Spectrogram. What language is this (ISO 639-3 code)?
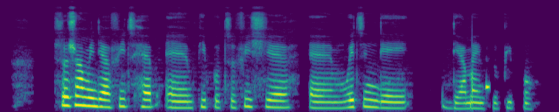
pcm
